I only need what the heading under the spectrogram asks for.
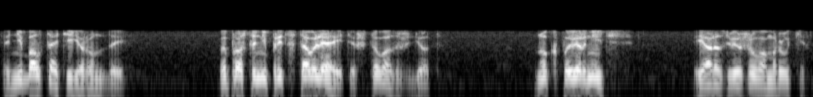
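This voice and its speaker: A jittery, grim kidnapper speaks in a low, weary, resigned voice, as an audiobook narrator reads him. The sound is tinny and phone-like. The room is dry and close. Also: male voice, very animated, moderate pace, pauses often, no room sound. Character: nervous male kidnapper, shaky and grim.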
